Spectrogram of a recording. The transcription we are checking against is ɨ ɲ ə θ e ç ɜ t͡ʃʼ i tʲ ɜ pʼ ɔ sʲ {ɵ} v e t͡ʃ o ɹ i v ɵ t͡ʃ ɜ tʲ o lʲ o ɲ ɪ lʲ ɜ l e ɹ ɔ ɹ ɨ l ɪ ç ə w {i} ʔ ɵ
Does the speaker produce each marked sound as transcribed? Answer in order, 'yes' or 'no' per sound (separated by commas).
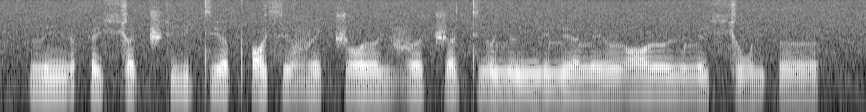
no, yes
